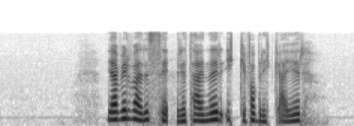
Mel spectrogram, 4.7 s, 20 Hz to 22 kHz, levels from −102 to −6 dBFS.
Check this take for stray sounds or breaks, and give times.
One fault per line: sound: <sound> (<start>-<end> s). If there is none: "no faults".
sound: dropout (2.2-2.4 s)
